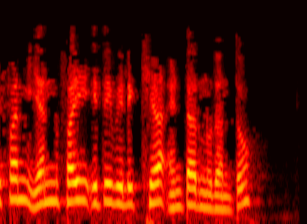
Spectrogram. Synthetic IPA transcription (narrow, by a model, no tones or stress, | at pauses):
pʰɐnenpʰɐjit̪iʋilikʰjɐʔeɳʈɐɾnud̪ɐnt̪u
